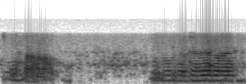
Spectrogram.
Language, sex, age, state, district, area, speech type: Odia, female, 45-60, Odisha, Angul, rural, conversation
